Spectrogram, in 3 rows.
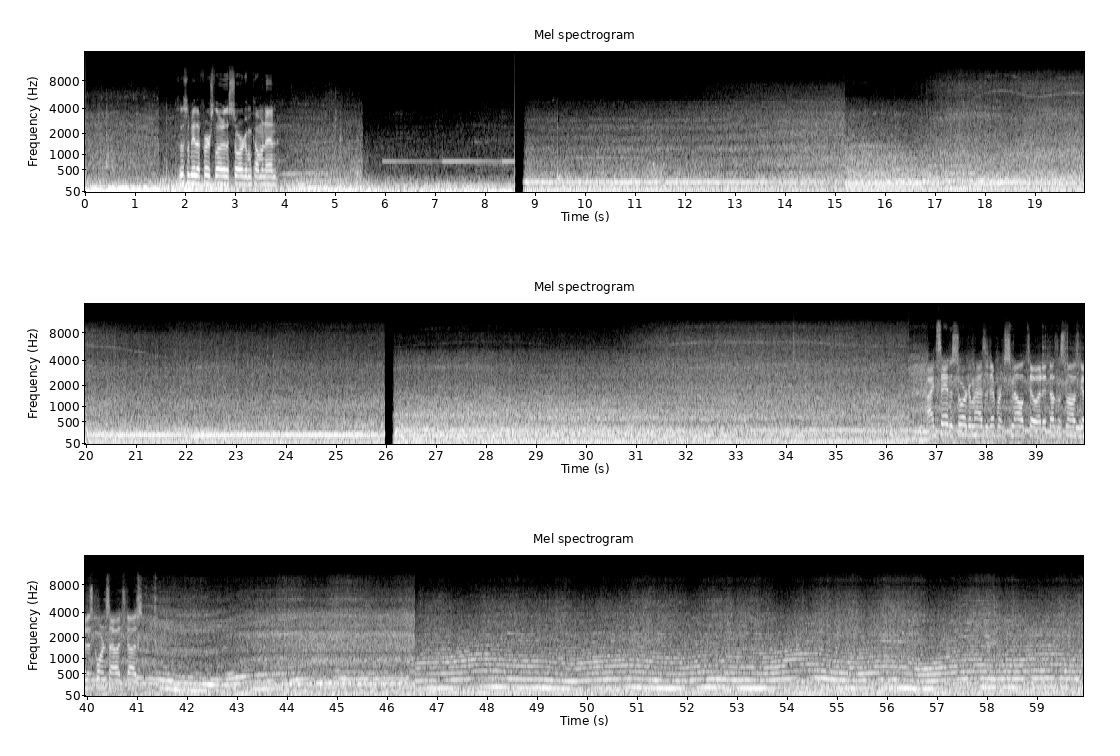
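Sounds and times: silage bagger and tractor humming: 0.0 - 59.9
vehicle engine from inside cab: 0.0 - 59.9.

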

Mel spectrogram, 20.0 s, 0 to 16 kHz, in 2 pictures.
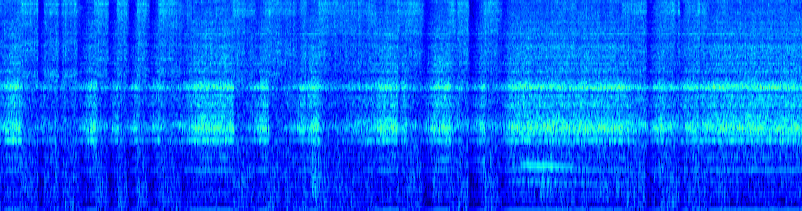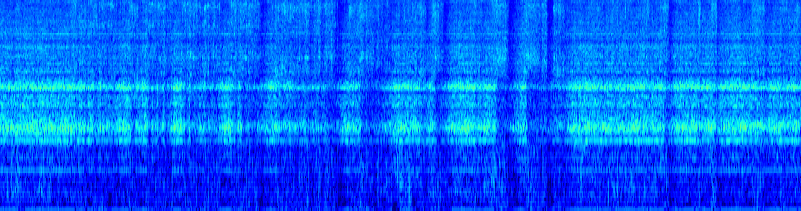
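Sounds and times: lathe high whine: 2.0 - 12.0.

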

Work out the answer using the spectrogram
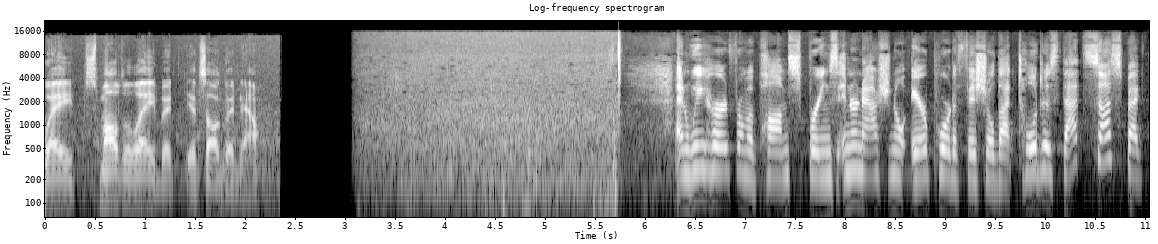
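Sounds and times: outdoor background hiss: 0.0 - 2.4, 3.1 - 11.0.

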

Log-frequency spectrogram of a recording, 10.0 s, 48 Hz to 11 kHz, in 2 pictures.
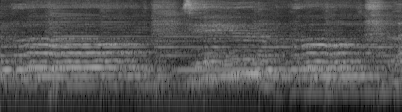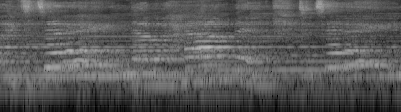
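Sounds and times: women singing in harmony: 0.0 - 10.0.

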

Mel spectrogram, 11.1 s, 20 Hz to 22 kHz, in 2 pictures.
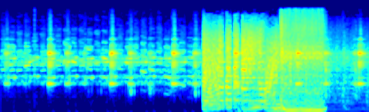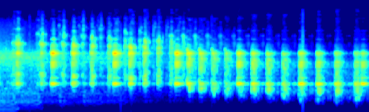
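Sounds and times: clicky percussion loop: 3.0 - 11.0.

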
